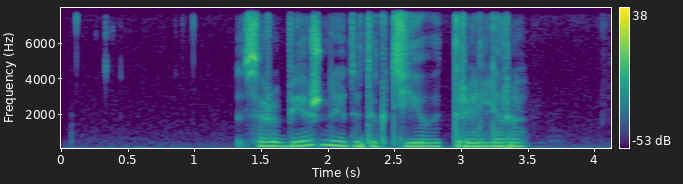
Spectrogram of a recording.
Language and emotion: Russian, neutral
